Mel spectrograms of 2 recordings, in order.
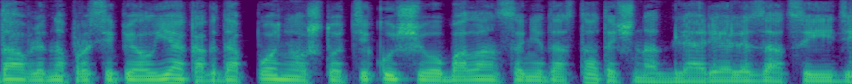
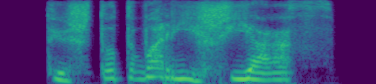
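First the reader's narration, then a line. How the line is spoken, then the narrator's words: Hiss. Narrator (Russian): Буквально прошипела Элиза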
